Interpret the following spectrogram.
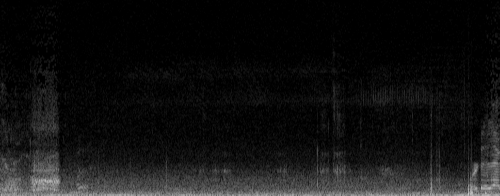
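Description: Steady low outdoor rumble with no clear source, broken by a brief voice about a second in and talk starting near the end.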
